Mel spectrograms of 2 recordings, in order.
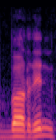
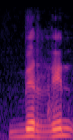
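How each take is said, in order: First: The first vowel is 'a', as in 'bar'. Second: The first vowel is 'i', as in 'bit'. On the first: "dituliskan sebagai barrin" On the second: "saya baca bir daripada awal"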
